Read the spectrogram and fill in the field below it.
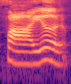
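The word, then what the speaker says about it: fire: आई कब कहते हैं जब भी आई के बाद हमारे पास आर ई हो तो हमें आई को आई रीड करना है लाइक फायर फ आय र ई साइलेंट हो जाएगा वायर व आय र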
